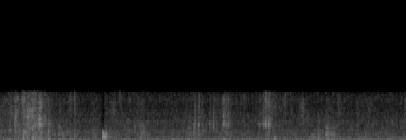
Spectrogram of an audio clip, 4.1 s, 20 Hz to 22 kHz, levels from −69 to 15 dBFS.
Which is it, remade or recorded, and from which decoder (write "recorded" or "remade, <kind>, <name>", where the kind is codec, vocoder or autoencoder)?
recorded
